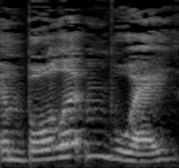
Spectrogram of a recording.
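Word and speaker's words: Imbolo Mbue: Next is Behold the Dreamers by Mbola Mbwe.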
